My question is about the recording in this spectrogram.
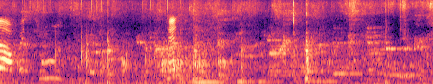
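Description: Busy supermarket ambience: people's voices and background music. A high-pitched voice squeals right at the start, and there is a sharp clatter about four and a half seconds in.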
